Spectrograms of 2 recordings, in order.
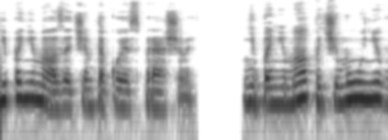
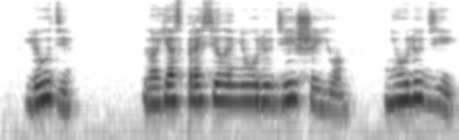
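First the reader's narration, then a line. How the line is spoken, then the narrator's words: Sighing female performer. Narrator (Russian): вздохнула циркачка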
